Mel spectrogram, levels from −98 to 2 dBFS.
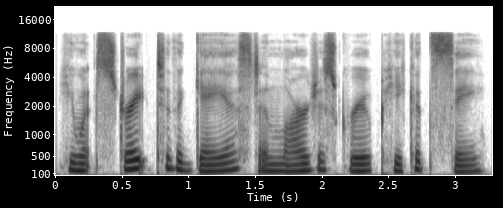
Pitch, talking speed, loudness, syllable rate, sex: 170 Hz, 220 wpm, -18 LUFS, 4.1 syllables/s, female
